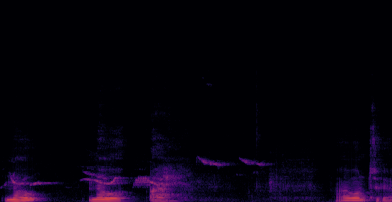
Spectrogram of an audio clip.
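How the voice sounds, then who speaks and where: Slow, halting father played by an actor. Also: mid-range voice, darkish tone, muffled recording, slight background noise, lightly acted. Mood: weary. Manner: halting, hesitant. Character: weary father home from war, hesitant, tender. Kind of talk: amateur audio drama acting.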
